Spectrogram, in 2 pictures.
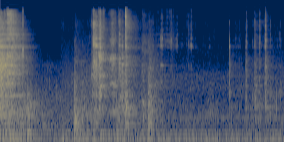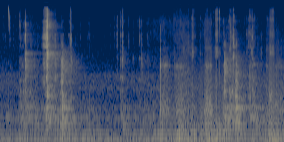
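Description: Scattered metallic clinks and clicks of a strip of sheet steel being set in and worked in the jaws of a bench-mounted metal shrinker. A loud clank of metal on the steel bench comes at the start, and a quicker run of clicks comes near the end.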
